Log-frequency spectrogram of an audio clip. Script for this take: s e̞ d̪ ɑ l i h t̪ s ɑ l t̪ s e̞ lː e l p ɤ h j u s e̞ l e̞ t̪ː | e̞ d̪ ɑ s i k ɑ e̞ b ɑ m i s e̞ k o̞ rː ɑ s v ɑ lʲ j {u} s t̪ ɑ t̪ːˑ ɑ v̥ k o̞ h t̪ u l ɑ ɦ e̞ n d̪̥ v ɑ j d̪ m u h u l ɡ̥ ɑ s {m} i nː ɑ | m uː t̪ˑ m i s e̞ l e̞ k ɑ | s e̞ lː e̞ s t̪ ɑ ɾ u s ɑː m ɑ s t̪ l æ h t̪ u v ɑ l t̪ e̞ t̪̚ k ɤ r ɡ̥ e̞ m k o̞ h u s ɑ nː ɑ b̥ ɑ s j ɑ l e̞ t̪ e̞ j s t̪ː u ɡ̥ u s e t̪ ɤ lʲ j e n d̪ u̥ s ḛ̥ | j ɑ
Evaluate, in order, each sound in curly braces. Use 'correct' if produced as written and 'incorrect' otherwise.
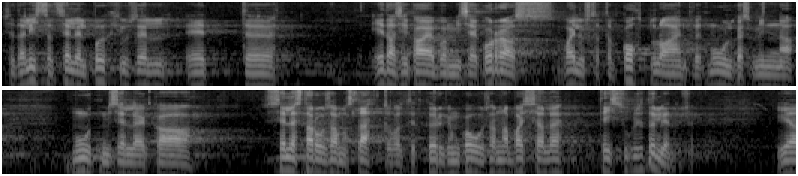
correct, correct

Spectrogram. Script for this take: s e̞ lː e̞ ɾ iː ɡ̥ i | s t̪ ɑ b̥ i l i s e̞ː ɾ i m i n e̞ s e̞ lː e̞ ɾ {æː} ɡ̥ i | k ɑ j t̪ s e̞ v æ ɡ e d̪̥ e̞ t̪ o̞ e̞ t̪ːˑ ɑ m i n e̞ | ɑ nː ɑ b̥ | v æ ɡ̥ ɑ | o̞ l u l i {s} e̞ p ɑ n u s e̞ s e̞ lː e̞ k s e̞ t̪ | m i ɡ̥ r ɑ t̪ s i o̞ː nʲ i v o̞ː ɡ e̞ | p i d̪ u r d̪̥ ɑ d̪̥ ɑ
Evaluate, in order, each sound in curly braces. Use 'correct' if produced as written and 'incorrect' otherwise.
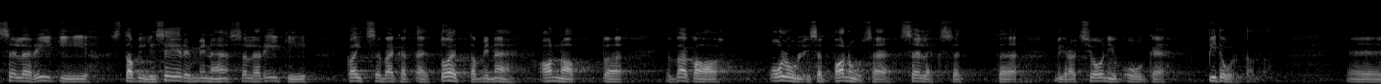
incorrect: iː, correct

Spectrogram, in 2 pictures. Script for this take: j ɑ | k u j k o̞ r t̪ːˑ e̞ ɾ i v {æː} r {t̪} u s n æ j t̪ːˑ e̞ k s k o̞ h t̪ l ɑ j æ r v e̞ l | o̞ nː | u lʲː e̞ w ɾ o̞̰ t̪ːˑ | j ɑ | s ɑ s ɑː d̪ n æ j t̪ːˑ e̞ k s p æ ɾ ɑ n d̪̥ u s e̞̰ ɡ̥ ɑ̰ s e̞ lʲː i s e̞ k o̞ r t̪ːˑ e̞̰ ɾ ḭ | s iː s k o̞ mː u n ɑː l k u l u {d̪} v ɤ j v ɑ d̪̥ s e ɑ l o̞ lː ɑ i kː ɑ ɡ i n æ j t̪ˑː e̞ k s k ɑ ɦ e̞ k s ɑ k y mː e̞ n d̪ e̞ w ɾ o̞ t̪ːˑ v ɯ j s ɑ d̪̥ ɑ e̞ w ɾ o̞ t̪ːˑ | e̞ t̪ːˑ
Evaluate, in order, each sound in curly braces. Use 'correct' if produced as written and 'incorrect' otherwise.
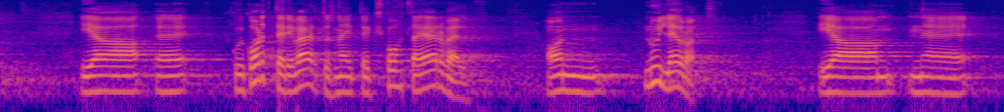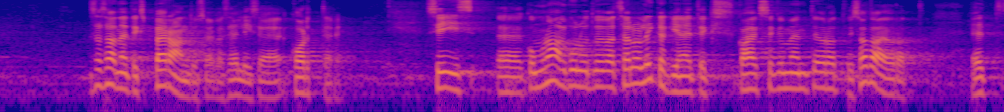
correct, correct, correct

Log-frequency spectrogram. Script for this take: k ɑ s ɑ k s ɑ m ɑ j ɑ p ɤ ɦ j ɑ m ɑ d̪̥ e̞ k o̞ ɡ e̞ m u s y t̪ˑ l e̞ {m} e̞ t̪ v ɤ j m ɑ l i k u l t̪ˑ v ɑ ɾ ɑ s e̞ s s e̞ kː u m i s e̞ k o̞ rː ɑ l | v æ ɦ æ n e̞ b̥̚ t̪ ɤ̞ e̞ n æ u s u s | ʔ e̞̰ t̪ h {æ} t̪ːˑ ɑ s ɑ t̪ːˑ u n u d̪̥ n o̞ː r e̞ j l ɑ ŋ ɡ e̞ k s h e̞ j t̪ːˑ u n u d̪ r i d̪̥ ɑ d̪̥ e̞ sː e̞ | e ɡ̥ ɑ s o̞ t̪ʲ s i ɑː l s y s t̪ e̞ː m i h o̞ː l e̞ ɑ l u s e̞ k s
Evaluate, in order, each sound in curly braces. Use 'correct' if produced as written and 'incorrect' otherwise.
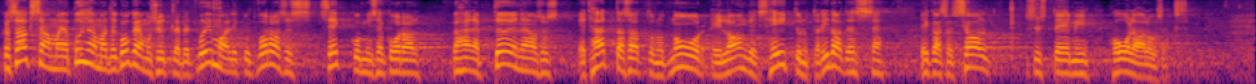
incorrect: b, correct

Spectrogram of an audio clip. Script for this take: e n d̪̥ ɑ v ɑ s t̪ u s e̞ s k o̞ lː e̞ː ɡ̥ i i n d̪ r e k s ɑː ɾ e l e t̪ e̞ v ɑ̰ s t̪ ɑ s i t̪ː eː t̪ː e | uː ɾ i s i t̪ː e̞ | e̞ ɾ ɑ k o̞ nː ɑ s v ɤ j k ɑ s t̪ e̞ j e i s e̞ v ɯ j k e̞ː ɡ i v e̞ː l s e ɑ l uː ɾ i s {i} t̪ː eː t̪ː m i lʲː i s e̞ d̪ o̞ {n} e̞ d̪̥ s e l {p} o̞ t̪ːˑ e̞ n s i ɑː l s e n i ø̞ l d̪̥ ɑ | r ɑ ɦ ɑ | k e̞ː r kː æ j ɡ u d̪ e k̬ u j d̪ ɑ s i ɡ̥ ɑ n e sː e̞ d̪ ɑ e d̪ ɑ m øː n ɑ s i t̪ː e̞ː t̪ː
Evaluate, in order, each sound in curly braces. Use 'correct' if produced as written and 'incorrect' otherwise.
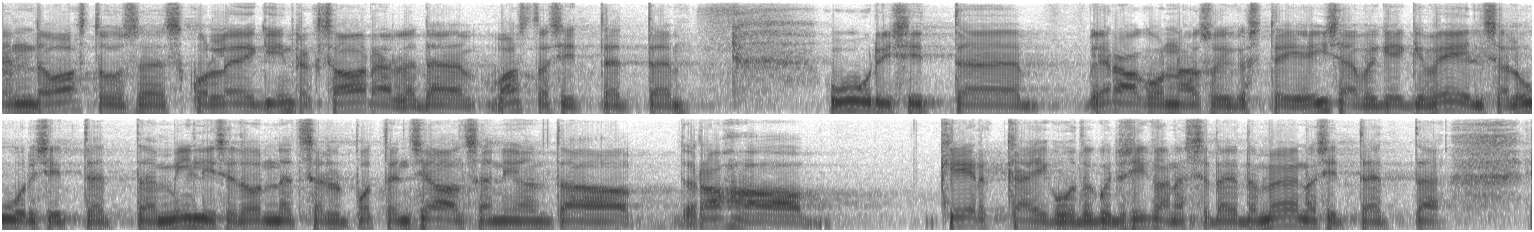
correct, incorrect: nː, correct

